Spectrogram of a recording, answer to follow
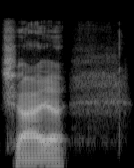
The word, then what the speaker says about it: Czaja: yeah first of all congrats on pronouncing my last name correctly that I don't I don't get that a lot so yeah Chia I went to Marquette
